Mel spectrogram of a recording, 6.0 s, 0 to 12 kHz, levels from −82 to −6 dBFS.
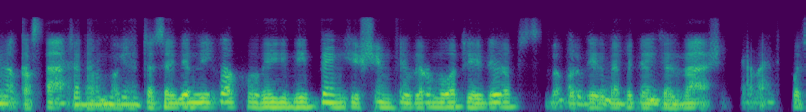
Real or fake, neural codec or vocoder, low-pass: fake; codec, 16 kHz, 0.5 kbps, FreqCodec, smaller model; 7.2 kHz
